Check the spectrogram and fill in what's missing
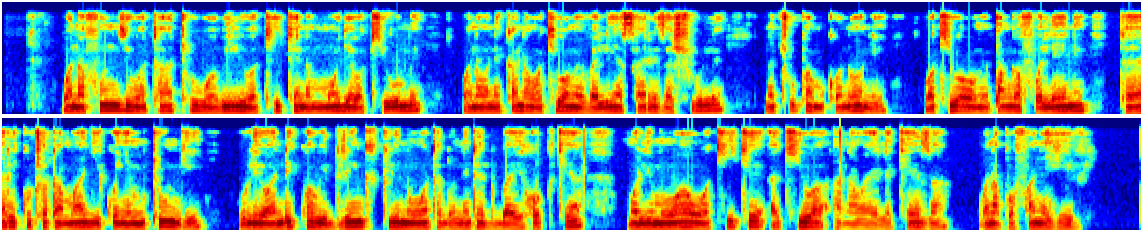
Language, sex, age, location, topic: Swahili, male, 18-24, Kisii, health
